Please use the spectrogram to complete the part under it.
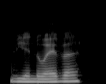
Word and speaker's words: Villanueva: In Spanish, the double L's make like a Y sound. – Yeah. – So it'd be like Villanueva. – Villanueva.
